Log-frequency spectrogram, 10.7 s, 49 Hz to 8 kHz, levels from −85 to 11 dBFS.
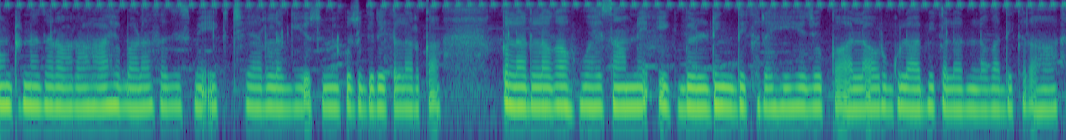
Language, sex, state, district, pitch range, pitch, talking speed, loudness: Hindi, female, Jharkhand, Jamtara, 160-170 Hz, 165 Hz, 200 wpm, -17 LUFS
